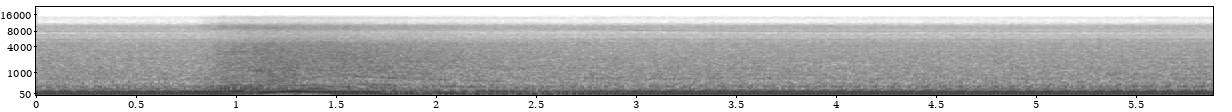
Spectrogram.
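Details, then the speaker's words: 1990 Ford Ranger with a reman long block: revs blipped, then drops back to a lumpy idle that never smooths out, a little better but not right; PCV vacuum line left off the throttle body caused a massive vacuum leak. "I had forgotten the vacuum line for the PCB off the bottom of the throttle body so it had a massive vacuum leak so let's see how it runs now"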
